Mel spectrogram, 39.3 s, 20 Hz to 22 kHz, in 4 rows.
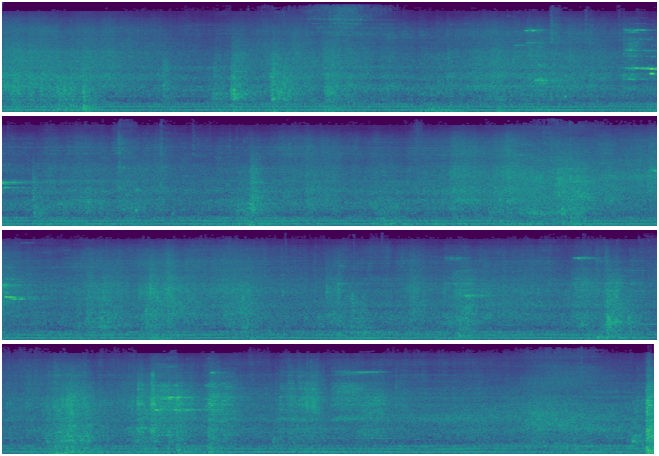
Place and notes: berlin: maybachufer - the city, the country & me: demolition of a warehouse
demolition of a warehouse, excavator with grab breaks up parts of the building
the city, the country & me: march 2, 2016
